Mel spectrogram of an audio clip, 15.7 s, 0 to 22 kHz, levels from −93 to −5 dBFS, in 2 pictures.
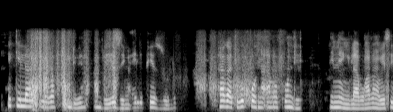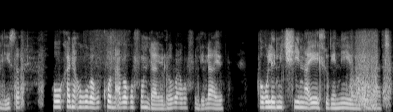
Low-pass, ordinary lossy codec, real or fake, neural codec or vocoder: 7.2 kHz; Opus, 24 kbps; real; none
